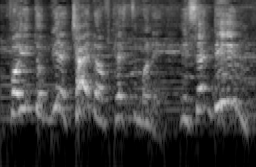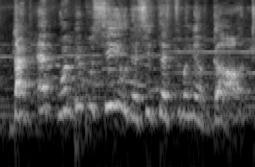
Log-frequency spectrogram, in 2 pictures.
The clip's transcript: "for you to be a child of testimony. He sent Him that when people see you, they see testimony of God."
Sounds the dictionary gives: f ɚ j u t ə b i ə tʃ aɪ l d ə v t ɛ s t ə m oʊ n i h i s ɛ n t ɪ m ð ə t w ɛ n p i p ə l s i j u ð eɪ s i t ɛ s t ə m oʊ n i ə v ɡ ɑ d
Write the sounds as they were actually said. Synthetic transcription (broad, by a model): f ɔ j u t ə b i ə tʃ aɪ l d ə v t ɛ s t ə m oʊ n i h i s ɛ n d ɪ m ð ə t w ɛ n p i p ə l s i j u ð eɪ s i t ɛ s t ə m oʊ n i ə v ɡ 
